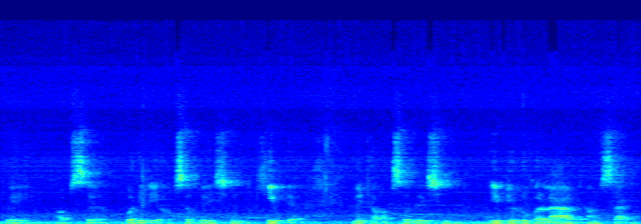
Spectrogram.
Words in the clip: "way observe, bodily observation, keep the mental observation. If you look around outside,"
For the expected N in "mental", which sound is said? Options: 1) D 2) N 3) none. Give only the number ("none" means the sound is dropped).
3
